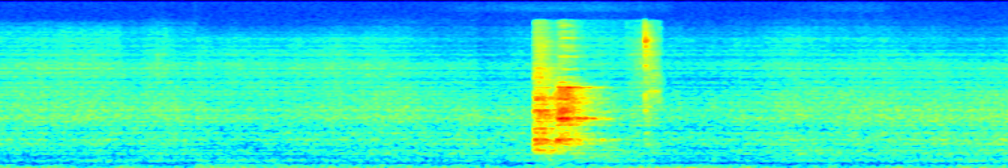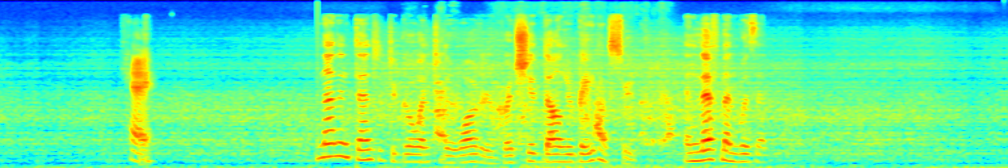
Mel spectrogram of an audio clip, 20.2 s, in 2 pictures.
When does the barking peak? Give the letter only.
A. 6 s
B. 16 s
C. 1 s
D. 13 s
A.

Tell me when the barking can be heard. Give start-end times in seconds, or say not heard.
5.3-6.6, 14.3-16.9.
